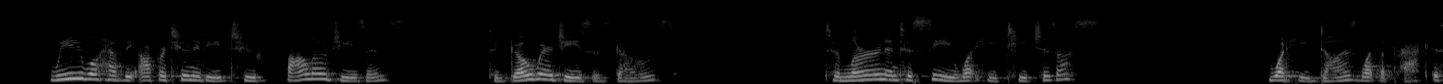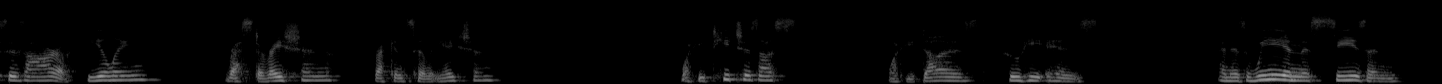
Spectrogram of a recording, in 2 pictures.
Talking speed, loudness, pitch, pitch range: 100 wpm, -39 LUFS, 180 Hz, 155-195 Hz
